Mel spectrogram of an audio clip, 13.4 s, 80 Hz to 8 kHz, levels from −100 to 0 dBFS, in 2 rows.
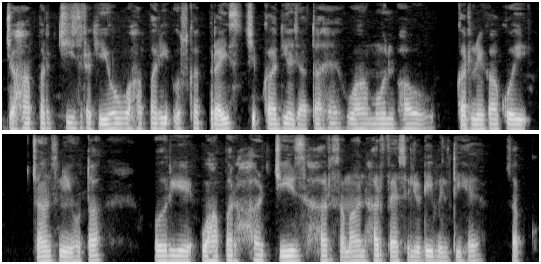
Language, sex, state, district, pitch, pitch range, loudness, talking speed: Hindi, male, Uttar Pradesh, Jyotiba Phule Nagar, 115 Hz, 110-120 Hz, -21 LUFS, 170 wpm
